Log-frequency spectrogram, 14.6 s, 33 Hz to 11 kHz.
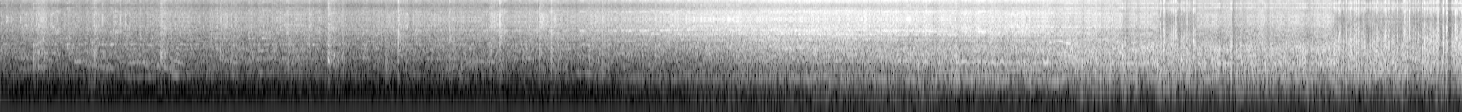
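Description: EF64 1000-series electric locomotive hauling E233-series electric cars through a station without stopping. The train noise swells from about six seconds in, then becomes a steady, loud wheel-and-rail noise as the cars pass close by.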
